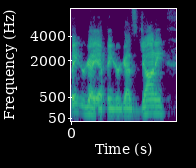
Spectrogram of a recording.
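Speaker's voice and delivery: usual speaking voice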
